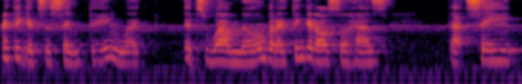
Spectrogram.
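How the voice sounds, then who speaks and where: In a Spanish accent, a woman with a medium-pitched voice talks at a moderate pace. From Arizona, Tucson. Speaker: interviewee, family member. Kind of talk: interview.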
